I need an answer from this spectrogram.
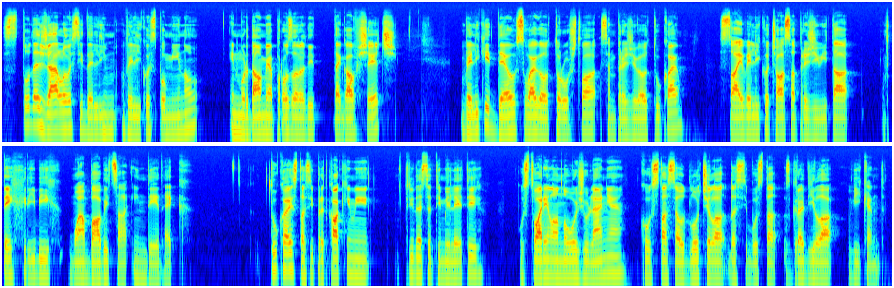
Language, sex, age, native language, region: Slovenian, male, 18-29, Slovenian, Drava region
